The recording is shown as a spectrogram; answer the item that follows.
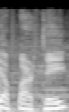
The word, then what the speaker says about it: apartheid: né, como é a, a, a pronúncia correta, a gente até ouviu ele falando aí, apartheid, a pronúncia correta no afrikaner, que é o idioma local.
